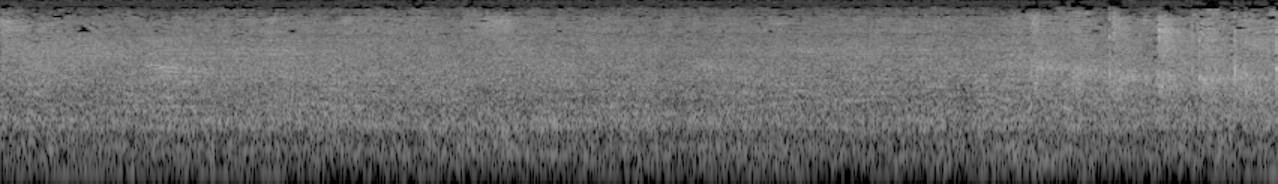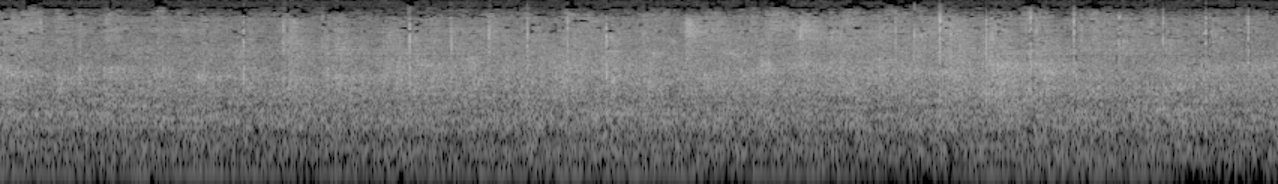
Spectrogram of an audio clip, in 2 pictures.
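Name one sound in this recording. A crowd murmurs in a large indoor hall.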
